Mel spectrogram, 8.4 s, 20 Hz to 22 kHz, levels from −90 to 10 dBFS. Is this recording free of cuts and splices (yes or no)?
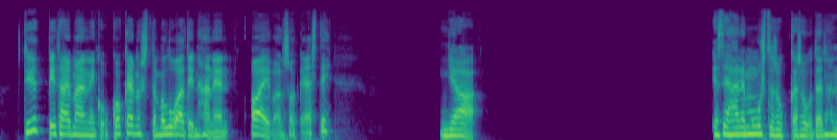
yes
